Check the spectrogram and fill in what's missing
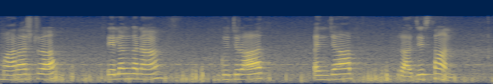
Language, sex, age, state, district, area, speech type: Sindhi, female, 60+, Maharashtra, Thane, urban, spontaneous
